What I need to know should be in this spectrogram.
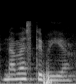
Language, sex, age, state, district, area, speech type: Hindi, female, 18-30, Madhya Pradesh, Narsinghpur, rural, spontaneous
